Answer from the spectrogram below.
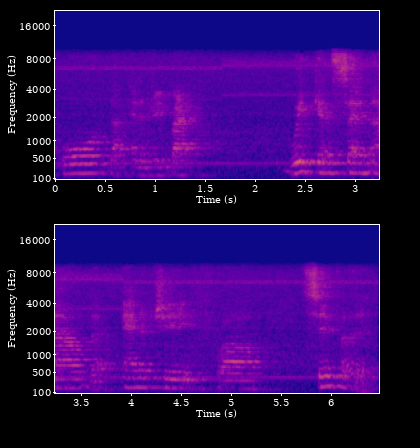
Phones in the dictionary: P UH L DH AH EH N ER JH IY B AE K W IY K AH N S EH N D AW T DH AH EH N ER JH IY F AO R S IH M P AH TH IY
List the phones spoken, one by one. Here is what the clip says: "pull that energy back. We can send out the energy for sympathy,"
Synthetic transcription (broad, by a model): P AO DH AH EH N ER JH IY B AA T W IY K AH N S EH N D AW T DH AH EH N ER JH IY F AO L S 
